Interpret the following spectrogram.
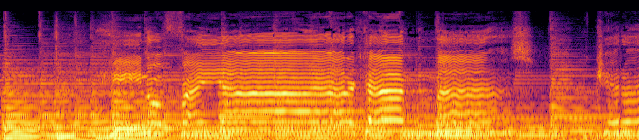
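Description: A man singing a slow worship song with vibrato, accompanying himself on a strummed electric guitar.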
